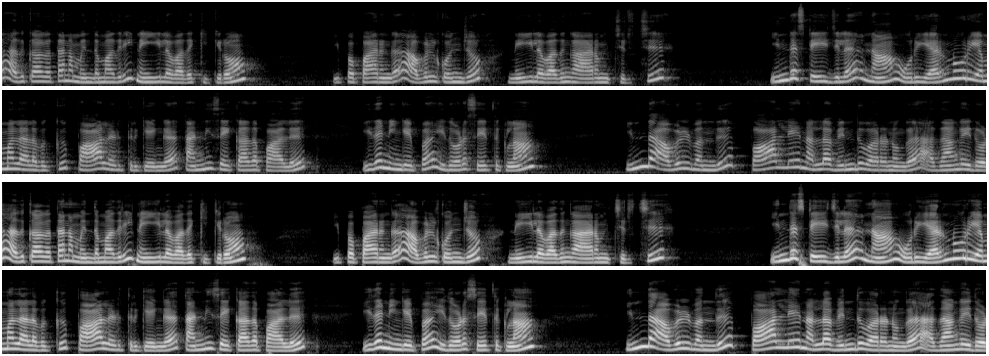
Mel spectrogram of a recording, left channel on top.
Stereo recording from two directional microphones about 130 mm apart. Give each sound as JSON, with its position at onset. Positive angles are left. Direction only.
{"t": 0.0, "sound": "a woman's voice", "side_deg": -40}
